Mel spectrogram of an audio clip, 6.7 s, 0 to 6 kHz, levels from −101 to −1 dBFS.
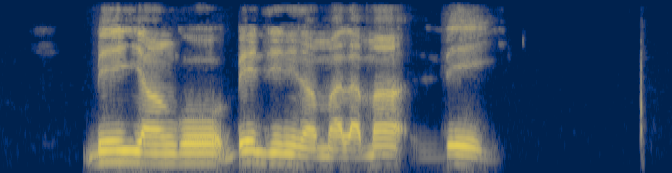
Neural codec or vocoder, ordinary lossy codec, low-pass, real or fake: none; AAC, 32 kbps; 5.4 kHz; real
